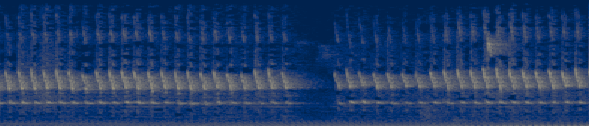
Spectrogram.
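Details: White-rumped shama singing with lovebird and canary imitations in a long cililin style; a fast, steady, high-pitched rattling trill, about four notes a second, broken by a brief pause.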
